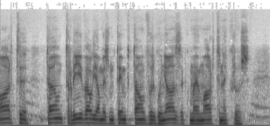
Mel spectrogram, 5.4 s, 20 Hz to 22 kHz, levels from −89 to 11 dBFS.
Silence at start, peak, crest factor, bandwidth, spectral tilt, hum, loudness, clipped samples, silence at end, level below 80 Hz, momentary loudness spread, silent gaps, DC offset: 0 s; -2 dBFS; 12 dB; 19.5 kHz; -5.5 dB/octave; none; -14 LUFS; under 0.1%; 0 s; -46 dBFS; 5 LU; none; 6%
